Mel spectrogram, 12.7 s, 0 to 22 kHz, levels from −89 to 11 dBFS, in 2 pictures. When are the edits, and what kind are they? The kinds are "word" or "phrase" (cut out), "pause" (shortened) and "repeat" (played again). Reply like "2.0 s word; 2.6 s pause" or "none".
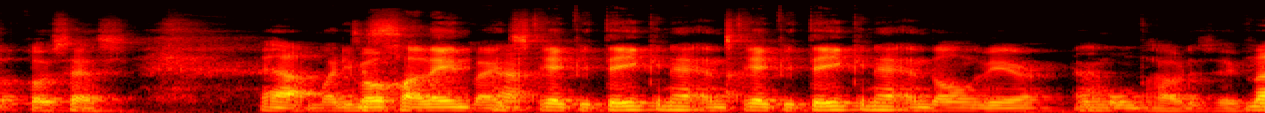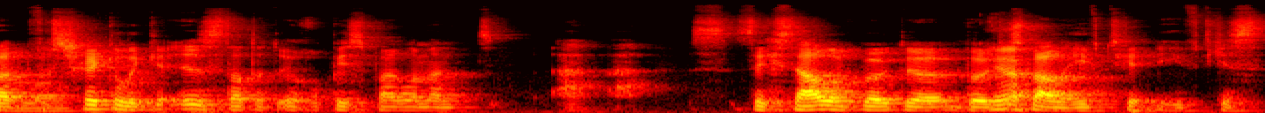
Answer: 2.3 s word; 3.6 s repeat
